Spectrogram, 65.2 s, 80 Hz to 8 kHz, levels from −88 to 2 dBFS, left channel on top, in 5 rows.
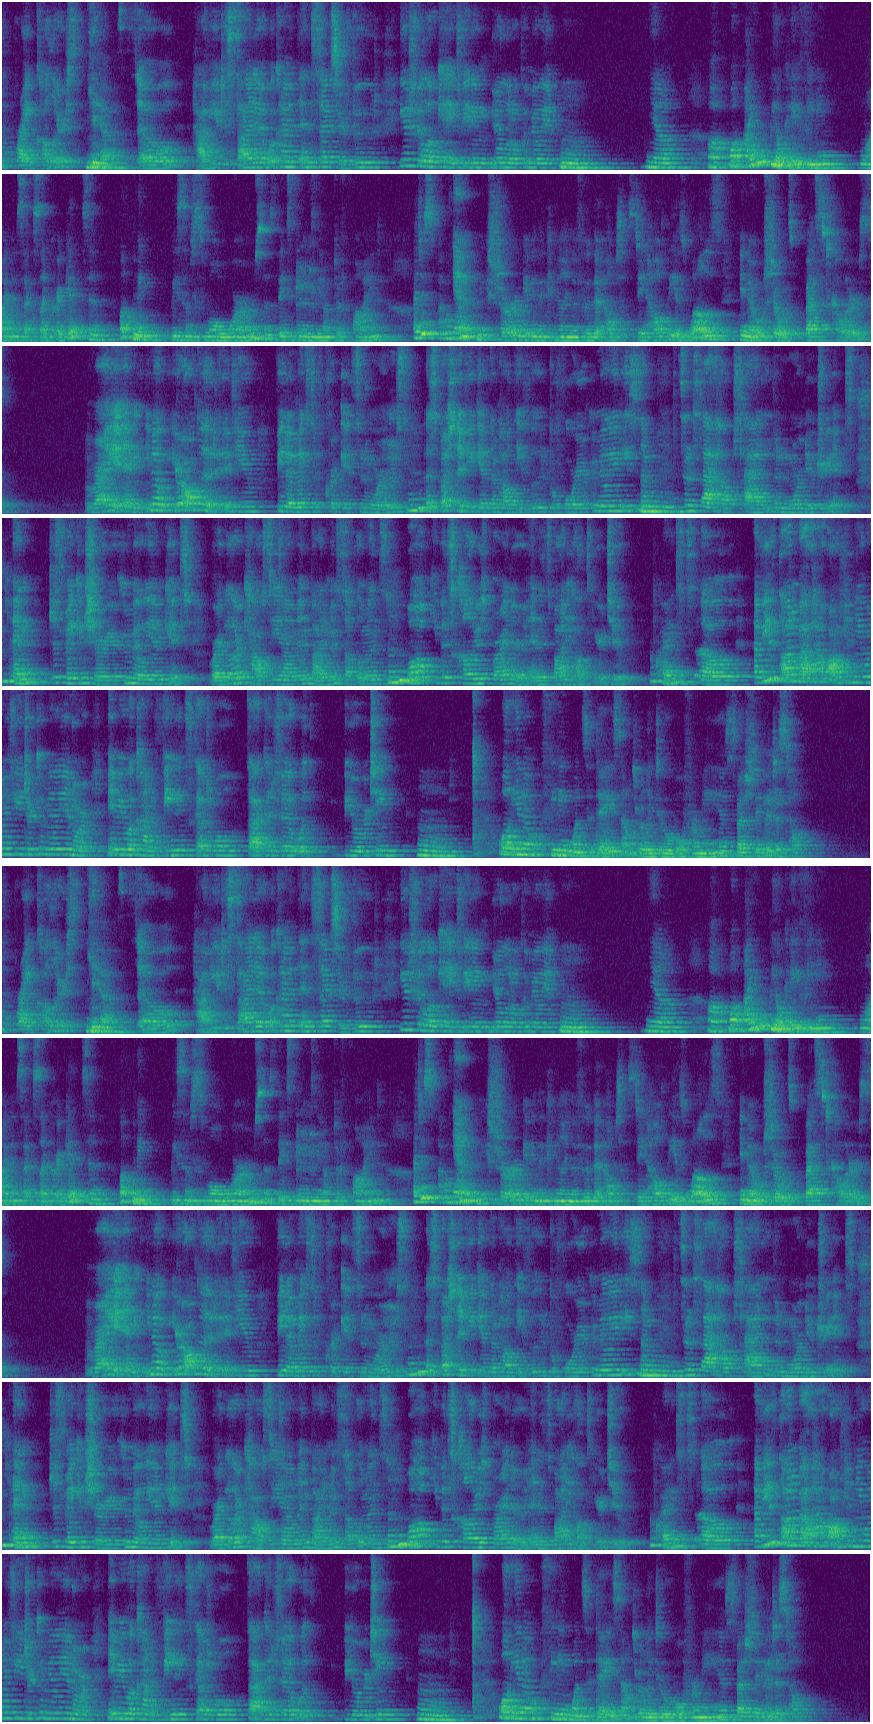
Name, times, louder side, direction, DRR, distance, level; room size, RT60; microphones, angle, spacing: voice 1, 0.2-1.1 2.0-2.5 2.9-8.3 17.4-17.8 19.8-20.0 27.3-32.1 32.4-35.8 36.2-39.5 39.8-44.9 45.2-45.4 45.7-48.4 49.2-50.1 50.4-55.5 55.8-56.7 57.3-58.0 63.6-63.9, left 1 dB, 20° left, -7 dB, 0.7 m, -29 dB
voice 2, 1.3-1.7 8.3-8.9 9.6-12.5 12.9-14.5 14.8-15.2 15.6-23.8 24.1-26.1 32.1-32.4 35.6-36.2 39.1-39.5 44.9-45.2 48.8-49.3 58.4-58.9 59.2-64.0, left 1 dB, 20° right, -7 dB, 0.6 m, -25 dB
2.1 x 2.1 x 3.8 m, 1.0 s
head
